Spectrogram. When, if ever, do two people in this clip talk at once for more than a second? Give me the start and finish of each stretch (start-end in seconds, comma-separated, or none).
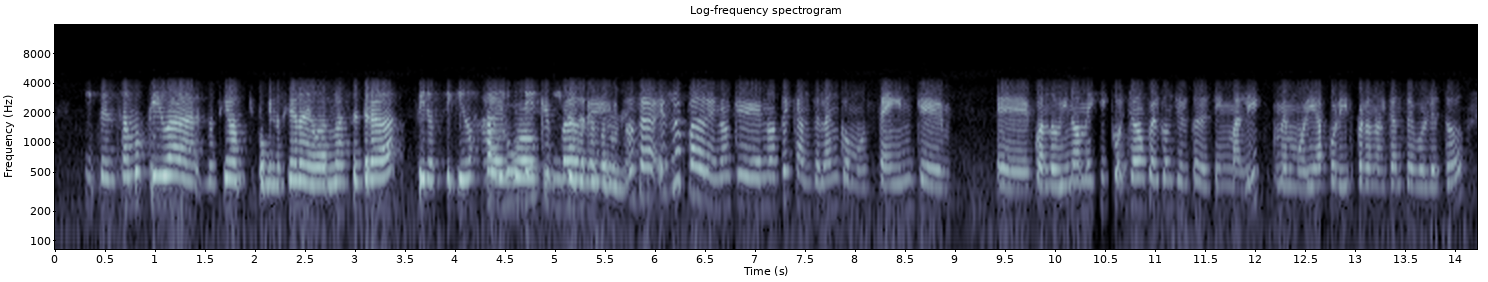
4.3-5.7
